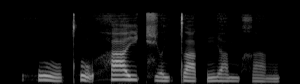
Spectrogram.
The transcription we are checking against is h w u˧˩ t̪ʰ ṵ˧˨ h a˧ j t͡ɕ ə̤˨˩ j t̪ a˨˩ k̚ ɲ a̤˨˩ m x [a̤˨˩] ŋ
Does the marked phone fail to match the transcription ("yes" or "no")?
no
